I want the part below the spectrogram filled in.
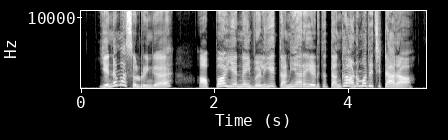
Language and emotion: Tamil, surprised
